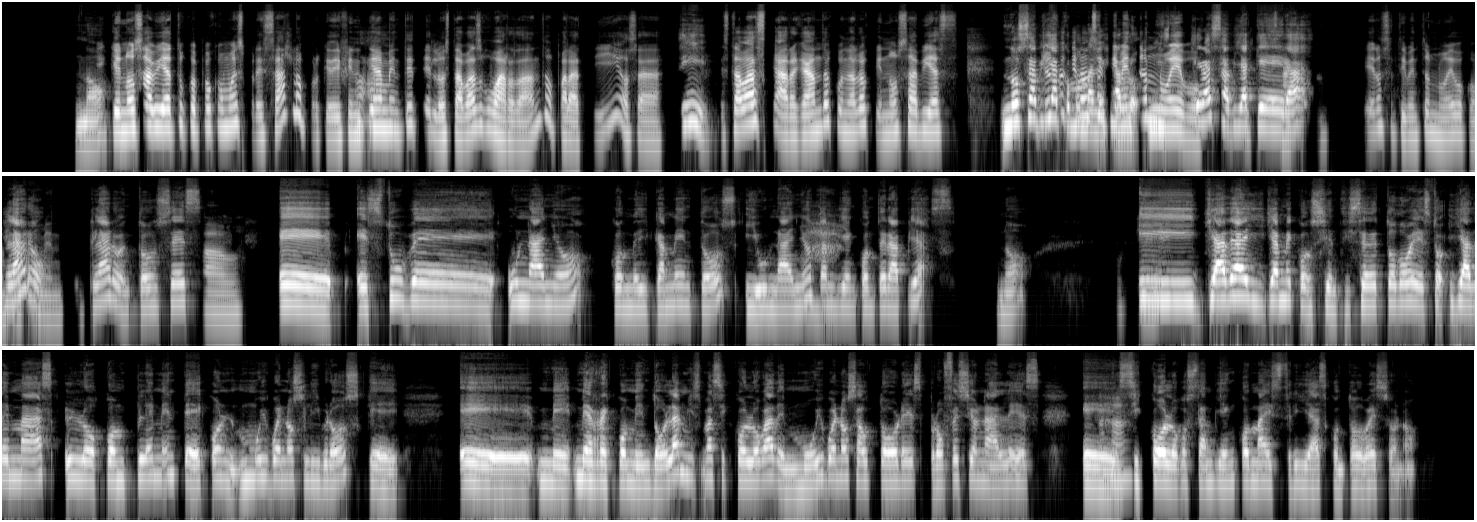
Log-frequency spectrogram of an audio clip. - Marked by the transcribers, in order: other background noise
- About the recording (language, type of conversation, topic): Spanish, podcast, ¿Cuándo decides pedir ayuda profesional en lugar de a tus amigos?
